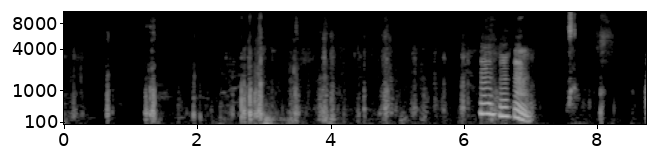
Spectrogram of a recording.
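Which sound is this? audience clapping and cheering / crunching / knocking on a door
crunching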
